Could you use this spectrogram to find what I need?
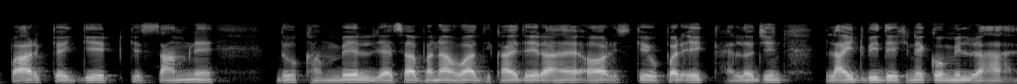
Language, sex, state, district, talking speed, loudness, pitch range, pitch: Hindi, male, Bihar, Kishanganj, 155 wpm, -22 LUFS, 95-105 Hz, 100 Hz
